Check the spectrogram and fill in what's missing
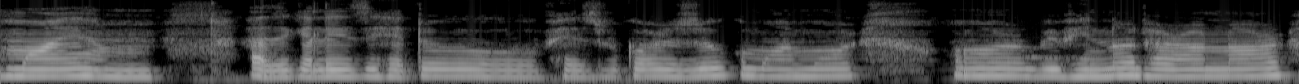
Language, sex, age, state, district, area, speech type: Assamese, female, 45-60, Assam, Jorhat, urban, spontaneous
